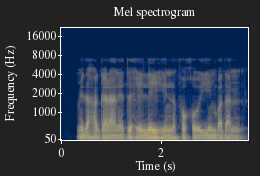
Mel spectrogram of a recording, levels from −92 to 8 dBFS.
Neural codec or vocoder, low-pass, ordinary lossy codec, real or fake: none; 7.2 kHz; none; real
